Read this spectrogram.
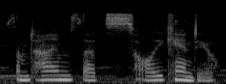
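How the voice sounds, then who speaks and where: A woman's voice: mid-range voice, little pitch movement, a little slow, creaky, dark tone, soft background music. A woman acting a weary, grieving middle-aged mother in a video game, subdued and confiding. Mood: weary, worried. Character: weary grieving divorced mother, worried about her child.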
